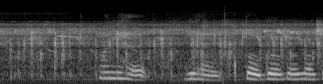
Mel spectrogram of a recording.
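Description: A young child speaks close to a microphone.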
